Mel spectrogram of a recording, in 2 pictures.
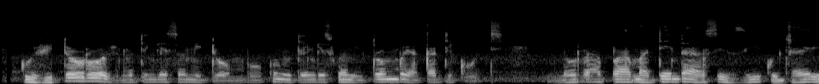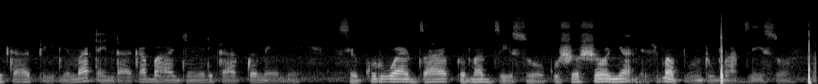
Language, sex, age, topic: Ndau, male, 18-24, health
